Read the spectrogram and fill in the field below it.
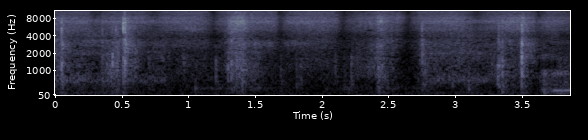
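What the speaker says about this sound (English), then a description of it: "I'll give this a good rub down so it doesn't" A diamond painting canvas is rubbed down by hand, giving soft, faint scratchy strokes in an irregular back-and-forth rhythm, close by and alone.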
